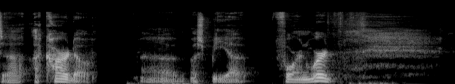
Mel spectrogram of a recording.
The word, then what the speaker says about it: Ocado: I'd never heard of it, but apparently it's pronounced Accardo.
